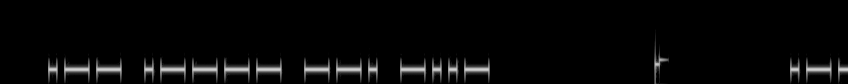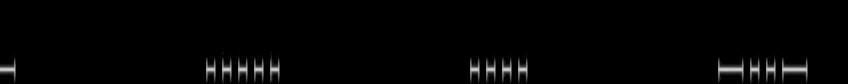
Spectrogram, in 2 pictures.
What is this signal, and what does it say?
Morse code, heard as a keyed tone, about 15 wpm, spaced as for 6 wpm, 700 Hz. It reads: W1GX W5HX
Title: USA Call Signs - 8x Character Spacing - 15wpm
